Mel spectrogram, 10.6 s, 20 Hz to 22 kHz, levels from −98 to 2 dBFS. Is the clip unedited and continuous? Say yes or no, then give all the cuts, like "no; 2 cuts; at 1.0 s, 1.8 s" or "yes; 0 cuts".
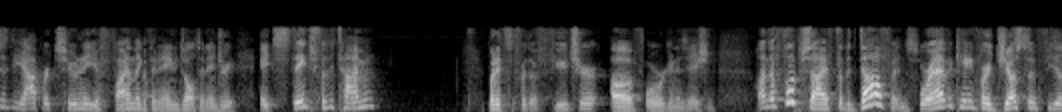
no; 4 cuts; at 1.4 s, 5.1 s, 6.4 s, 9.2 s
